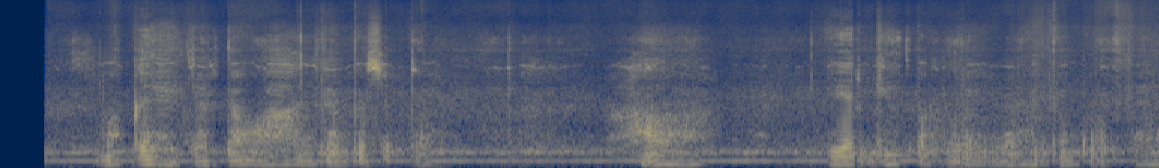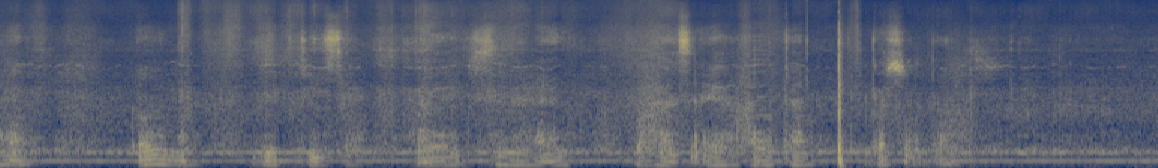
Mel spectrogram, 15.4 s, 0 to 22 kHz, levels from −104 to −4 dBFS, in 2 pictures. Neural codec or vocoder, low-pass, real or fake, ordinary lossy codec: codec, 44.1 kHz, 3.4 kbps, Pupu-Codec; none; fake; none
